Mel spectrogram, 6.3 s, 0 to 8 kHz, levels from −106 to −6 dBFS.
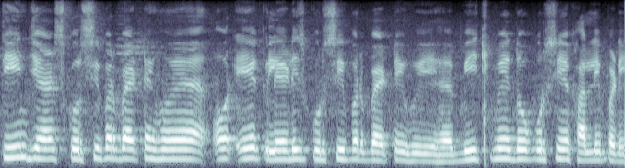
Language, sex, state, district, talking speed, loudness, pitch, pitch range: Hindi, male, Punjab, Fazilka, 200 wpm, -13 LUFS, 170 Hz, 155-175 Hz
